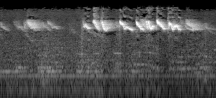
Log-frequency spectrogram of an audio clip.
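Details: A white-eye gives a soft warbled phrase, then a louder rapid series of high, slurred chirps at nearly three notes per second.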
